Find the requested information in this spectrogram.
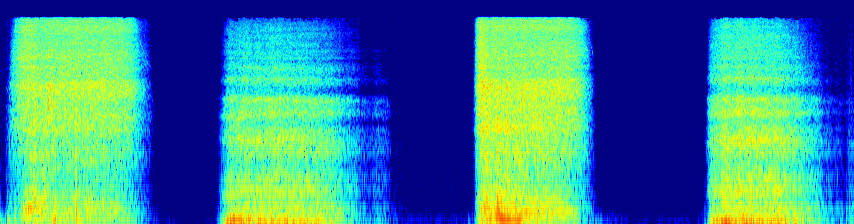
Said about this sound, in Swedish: Jag andas, eh, jag fick tipset att det ska vara typ som två sekunder in och tre sekunder ut. Så att egentligen är det väl, alltså jag andas genom näsan nu. I början började med munnen, men jag kör med näsan.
